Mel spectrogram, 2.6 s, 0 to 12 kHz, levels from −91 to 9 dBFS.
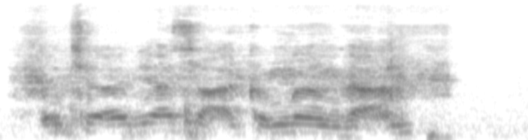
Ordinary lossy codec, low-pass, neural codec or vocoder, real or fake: AAC, 48 kbps; 10.8 kHz; vocoder, 44.1 kHz, 128 mel bands every 256 samples, BigVGAN v2; fake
